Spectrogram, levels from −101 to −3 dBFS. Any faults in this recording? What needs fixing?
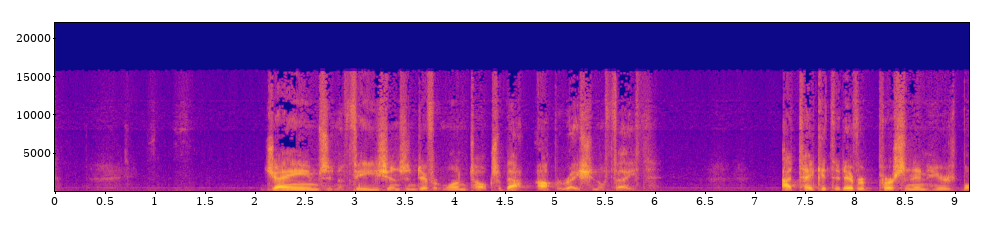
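No faults found, so nothing needs fixing.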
